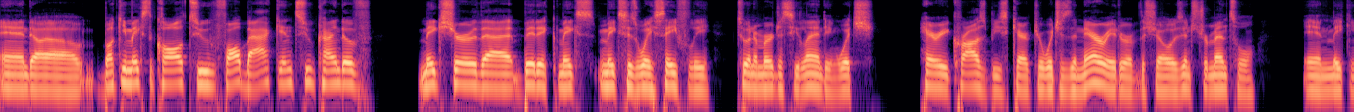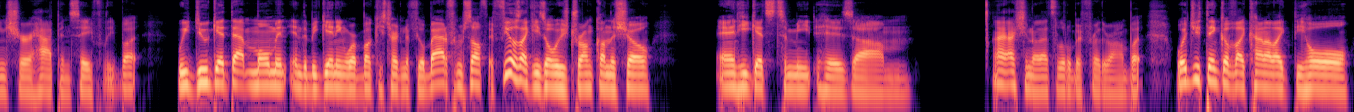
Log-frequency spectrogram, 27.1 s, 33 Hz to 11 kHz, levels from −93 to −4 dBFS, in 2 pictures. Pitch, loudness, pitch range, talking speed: 115 Hz, -20 LUFS, 105-130 Hz, 215 wpm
